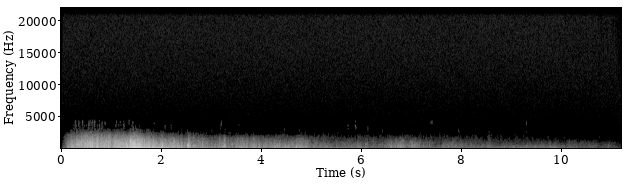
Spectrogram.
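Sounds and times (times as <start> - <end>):
thunder: 0.0 - 8.7.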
